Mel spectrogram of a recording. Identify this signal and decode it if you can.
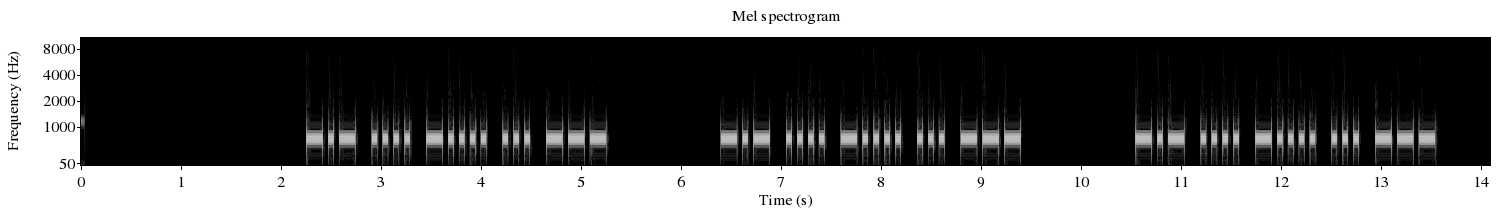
Morse code, heard as a keyed tone, about 22 wpm, 700 Hz. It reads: KH6SO KH6SO KH6SO
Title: USA Call Signs - 5 Characters - Repeated 3x - 22wpm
